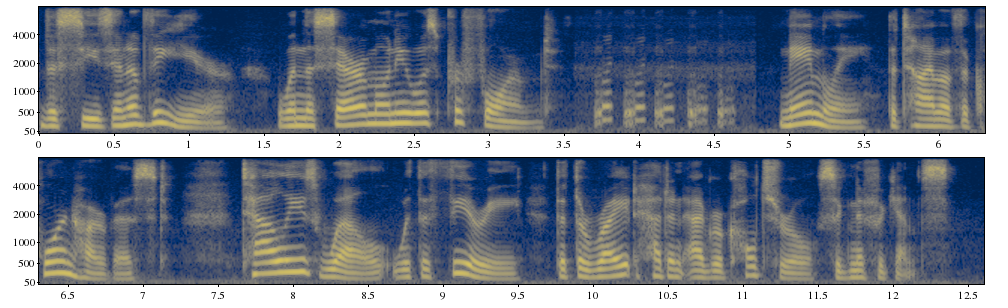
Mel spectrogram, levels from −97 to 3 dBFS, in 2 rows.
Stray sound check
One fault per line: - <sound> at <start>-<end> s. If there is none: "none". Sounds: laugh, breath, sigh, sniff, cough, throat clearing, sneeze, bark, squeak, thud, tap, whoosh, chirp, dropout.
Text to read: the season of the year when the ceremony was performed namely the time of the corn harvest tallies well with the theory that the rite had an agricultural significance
- laugh at 3.7-4.6 s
